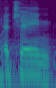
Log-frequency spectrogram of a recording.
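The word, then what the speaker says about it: Achane: A chain says EJ Will McClay. Pronounced A chain, I believe.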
